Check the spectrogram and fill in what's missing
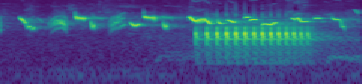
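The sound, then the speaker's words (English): Chiffchaff, chaffinch and blackcap songs overlap in a lively outdoor chorus in dense vegetation: quick high chirps and trills, the chaffinch higher up, joined midway by the fuller, fluted warble of a blackcap lower down in long grasses, with no talking. “The one that sounds like a canton is a chiffchaff. Higher up, there is a chaffinch.”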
